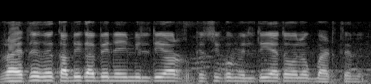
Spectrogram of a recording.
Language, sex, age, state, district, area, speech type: Urdu, male, 18-30, Maharashtra, Nashik, urban, spontaneous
